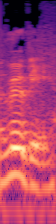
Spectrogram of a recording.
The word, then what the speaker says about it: RWBY: Alright, so Ruby, it's spelled RWBY, and, it's a series that's going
